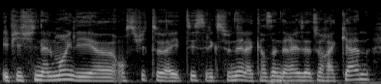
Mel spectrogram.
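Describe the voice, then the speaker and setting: A woman's voice: lowish voice, steady tone, very fast. A middle-aged woman from the Lyon region of France answers as an interview guest, speaking enthusiastically and repeating words for emphasis. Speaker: interview guest, film director.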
